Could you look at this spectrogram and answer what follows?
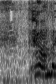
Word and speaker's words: ध्रम: ध्रम रहसी रहसी धरा, है ना, खपजासी खुरसाण। तो ध्रम है वहां, धर्म नहीं है।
